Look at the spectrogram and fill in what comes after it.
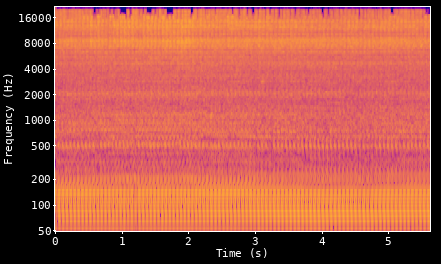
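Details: Craftsman LT1000 riding mower/tractor running at a steady speed with a quick, even single-cylinder beat, no surging, misses or backfires, after replacing the aftermarket carb with a previously rebuilt one; it runs smoothly.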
